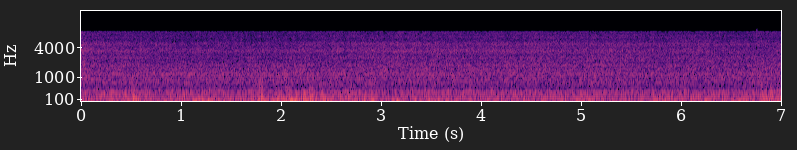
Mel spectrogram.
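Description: Volkswagen Taigo small SUV driving: a steady engine hum over tyre and road noise.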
